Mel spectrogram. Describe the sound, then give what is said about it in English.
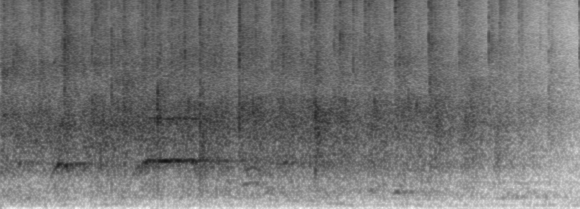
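Steady applause from an audience, a dense wash of many hands clapping at an even loudness for several seconds before gradually thinning and fading near the end. “Clap now by all means.”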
